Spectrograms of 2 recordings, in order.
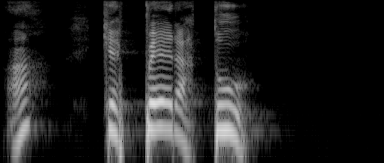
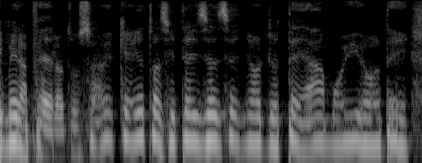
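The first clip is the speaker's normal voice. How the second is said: much softer, gentle and unhurried; Christ's calm comfort; 4 semitones lower, 11 dB quieter, faster than usual. Retold or imitated. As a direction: reassure Pedro tenderly amid the storm. Christ calmly comforting Pedro. (Cristo consuela a Pedro con voz baja y tierna)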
